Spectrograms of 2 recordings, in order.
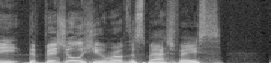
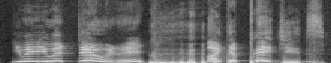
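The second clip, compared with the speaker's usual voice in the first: very high, slow mock astonishment; appalled character impression; 14 semitones higher, slower than usual. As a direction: draw it out, scandalised and squeaky. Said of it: "And he goes".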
